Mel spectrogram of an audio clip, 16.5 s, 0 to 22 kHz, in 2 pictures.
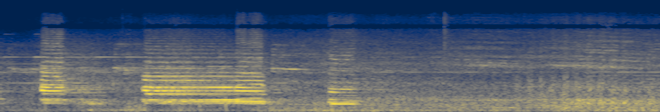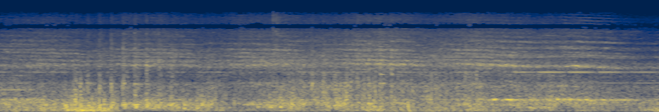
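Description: Amtrak Siemens SC44 Charger diesel locomotive sounding its horn three times, short, long and short, in the first few seconds. The passenger train then rolls past with its wheels clicking over the rail joints, loudest about nine seconds in.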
